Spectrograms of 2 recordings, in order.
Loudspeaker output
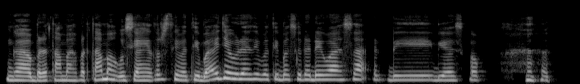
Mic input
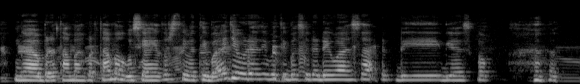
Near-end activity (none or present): present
